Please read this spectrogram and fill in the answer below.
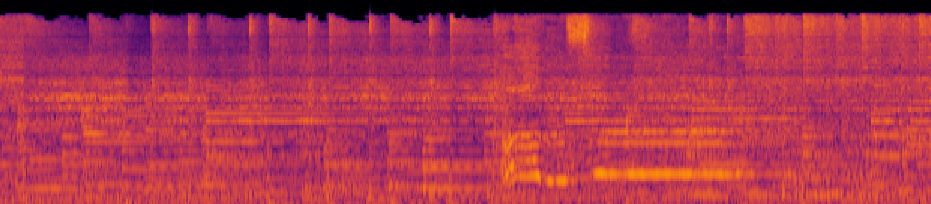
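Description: A band playing a song on bass guitar and keyboard, with a man singing; about four seconds in his voice slides and wavers, then settles into one long held note.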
